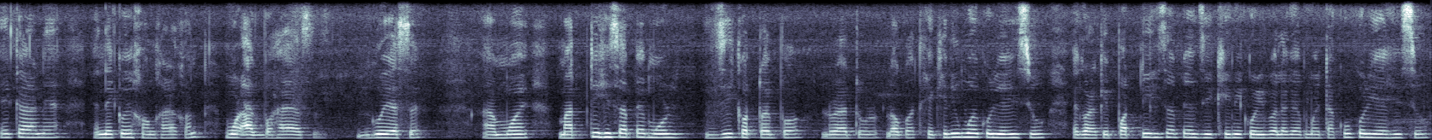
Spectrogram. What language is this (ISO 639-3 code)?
asm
